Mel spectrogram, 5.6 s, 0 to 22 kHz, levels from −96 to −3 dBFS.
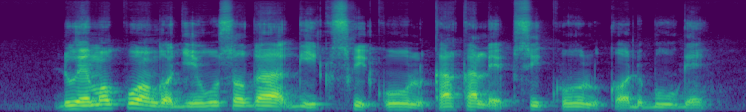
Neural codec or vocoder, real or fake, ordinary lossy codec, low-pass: codec, 44.1 kHz, 7.8 kbps, Pupu-Codec; fake; none; none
